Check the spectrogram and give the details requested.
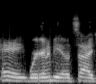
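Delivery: plain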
